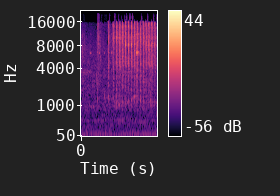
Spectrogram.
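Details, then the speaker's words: Vintage Shakespeare 2062 spinning reel during service. After rotating the spool under a quarter turn the chirp is gone, possibly sand or debris on the side wall. Now an even, quick ticking that turns freely. "sometimes interestingly enough i think you can hear it now it's gone away and all i did was rotate that spool maybe i don't know not even a quarter of a turn right"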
